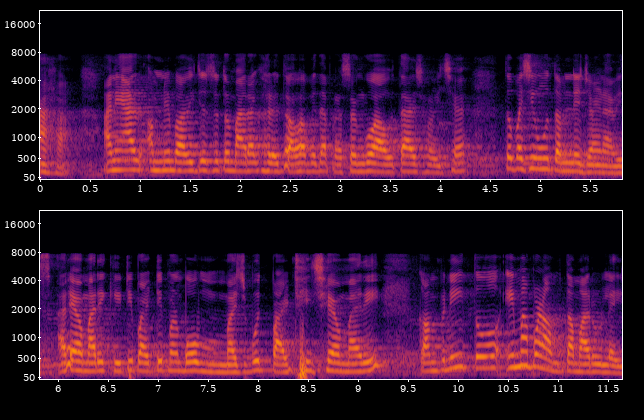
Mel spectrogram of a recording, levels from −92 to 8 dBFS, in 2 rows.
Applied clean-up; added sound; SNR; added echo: none; none; none; none.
